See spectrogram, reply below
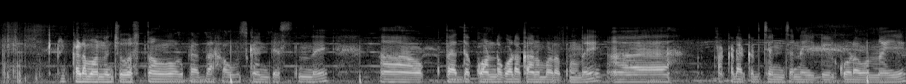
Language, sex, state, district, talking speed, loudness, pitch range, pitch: Telugu, male, Andhra Pradesh, Manyam, 140 wpm, -21 LUFS, 110-120 Hz, 115 Hz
